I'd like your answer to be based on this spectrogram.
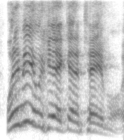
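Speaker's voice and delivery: high, fast indignant protest; incredulous high-pitched complaint; Eddie Murphy. Retold or imitated. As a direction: demand an answer, voice shooting up. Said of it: "Eddie Murphy's like".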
